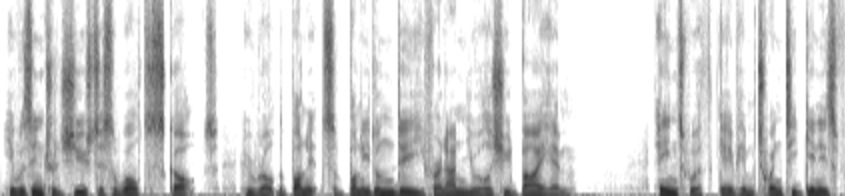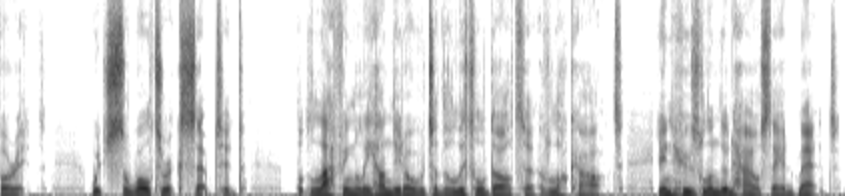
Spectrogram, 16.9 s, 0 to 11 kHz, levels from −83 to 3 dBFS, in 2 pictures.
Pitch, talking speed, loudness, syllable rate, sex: 110 Hz, 170 wpm, -21 LUFS, 5.1 syllables/s, male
